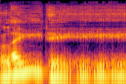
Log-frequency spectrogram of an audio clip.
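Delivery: rough, creaky voice ground out with thick vocal fry. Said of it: "And he has fry".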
